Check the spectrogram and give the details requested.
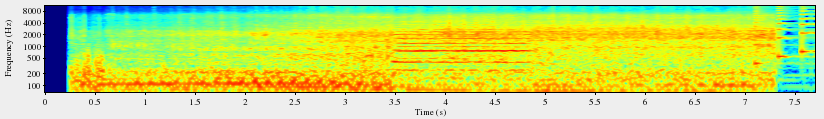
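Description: Passenger train coaches passing close by with a steady rumbling running noise; a train horn sounds once, for about a second and a half, midway through. Electronic dance music with a steady beat cuts in near the end.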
